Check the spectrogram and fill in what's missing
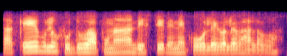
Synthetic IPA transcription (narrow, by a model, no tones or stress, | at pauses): takɛbuluxudʱuapʊnaɹdistɹitɛnɛkowlɛɡɔlɛbʱalɦɔbɔ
